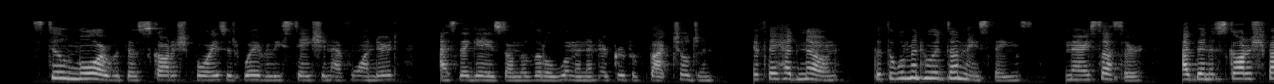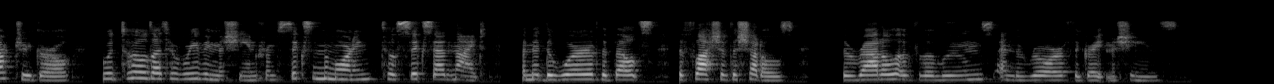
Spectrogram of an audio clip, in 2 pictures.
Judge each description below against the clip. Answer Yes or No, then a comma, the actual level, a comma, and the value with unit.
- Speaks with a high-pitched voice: Yes, high, 215 Hz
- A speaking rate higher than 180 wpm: Yes, average, 195 wpm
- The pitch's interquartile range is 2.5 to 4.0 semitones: Yes, average, 3.6 semitones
